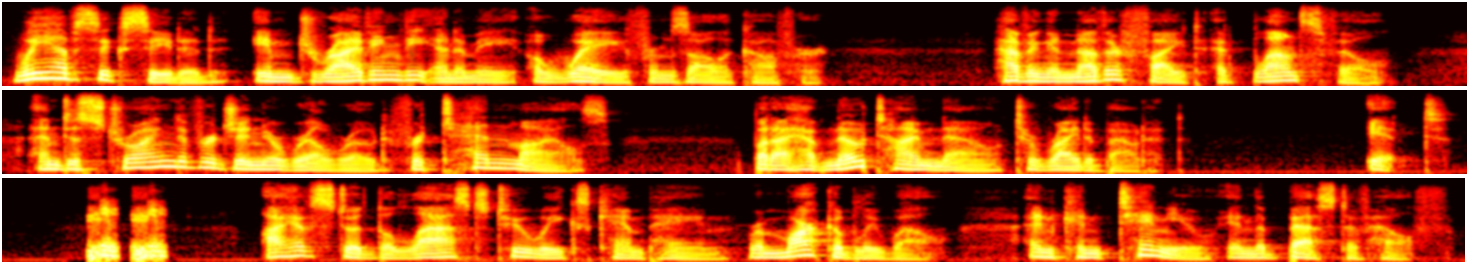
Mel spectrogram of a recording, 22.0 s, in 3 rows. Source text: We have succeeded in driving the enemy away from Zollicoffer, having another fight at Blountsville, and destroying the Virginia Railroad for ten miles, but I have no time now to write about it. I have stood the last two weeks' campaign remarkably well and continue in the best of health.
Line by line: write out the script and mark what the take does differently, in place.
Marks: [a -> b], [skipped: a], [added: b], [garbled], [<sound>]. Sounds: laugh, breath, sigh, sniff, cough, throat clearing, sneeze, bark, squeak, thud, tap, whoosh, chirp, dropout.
We have succeeded in driving the enemy away from Zollicoffer, having another fight at Blountsville, and destroying the Virginia Railroad for ten miles, but I have no time now to write about it. [added: it] [laugh] I have stood the last two weeks' campaign remarkably well and continue in the best of health.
